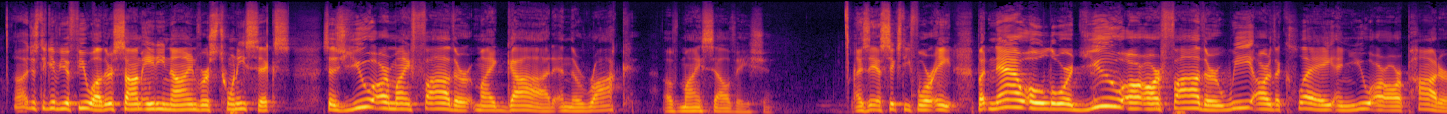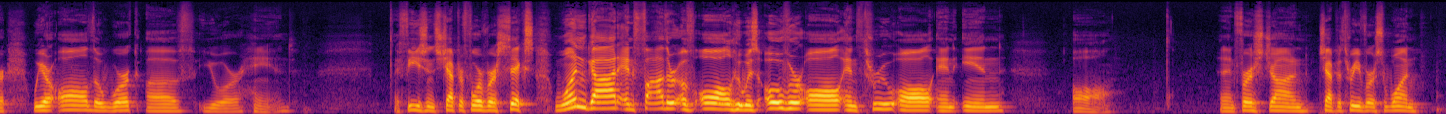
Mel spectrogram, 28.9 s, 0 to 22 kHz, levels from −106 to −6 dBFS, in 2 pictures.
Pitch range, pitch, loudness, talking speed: 135-190 Hz, 155 Hz, -22 LUFS, 170 wpm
